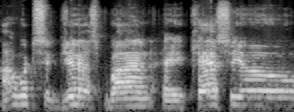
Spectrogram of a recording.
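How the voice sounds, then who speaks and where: Projecting a raised voice, a man speaks at a very slow pace with high pitch and a bright, sharp tone. His intonation is monotone and flat. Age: old. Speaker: math instructor. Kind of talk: lecture. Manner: halting, many fillers.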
